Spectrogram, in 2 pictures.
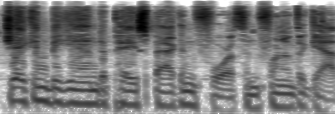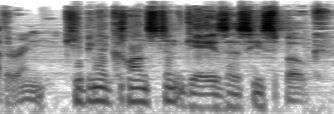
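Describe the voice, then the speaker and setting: A man's voice: sits low, lively intonation, fairly quick, a little mellow, faint music behind. A man reading a scripted story as its narrator.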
